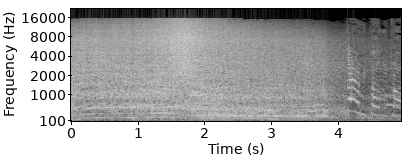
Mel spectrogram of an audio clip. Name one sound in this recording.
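Race car engines roar loudly as the cars speed past close by.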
